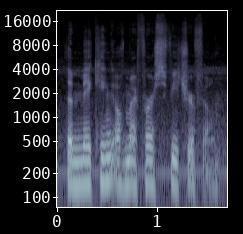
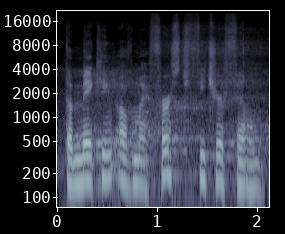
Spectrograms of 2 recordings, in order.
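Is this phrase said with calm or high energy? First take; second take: calm; high energy. First: It is said calmly with ordinary energy. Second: It is said with more enthusiasm and energy.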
